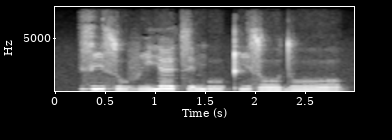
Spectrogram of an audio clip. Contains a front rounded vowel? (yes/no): no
